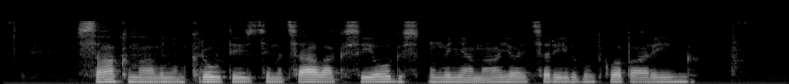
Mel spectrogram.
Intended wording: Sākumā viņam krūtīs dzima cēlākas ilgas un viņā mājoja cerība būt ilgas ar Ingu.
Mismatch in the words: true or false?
true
